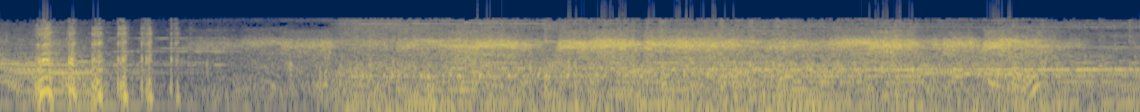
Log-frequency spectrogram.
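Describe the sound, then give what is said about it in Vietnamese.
Loud, raucous crow caws on a moonlit night: a quick burst of about six sharp calls, then a dense, continuous chorus of harsh cawing from many birds, unbroken. “Đêm trăng sáng như ban ngày, những con quạ tưởng là trời đã sáng nên mới bay và kêu inh ỏi.”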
